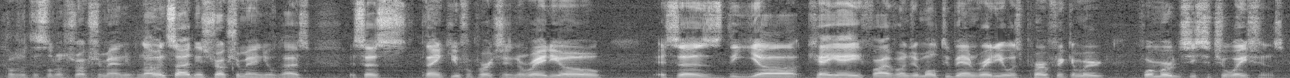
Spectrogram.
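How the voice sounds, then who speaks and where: Here a man with a low voice casually demos a product for his audience, reviewer-style, pausing and stumbling a little as he speaks straight to them.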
